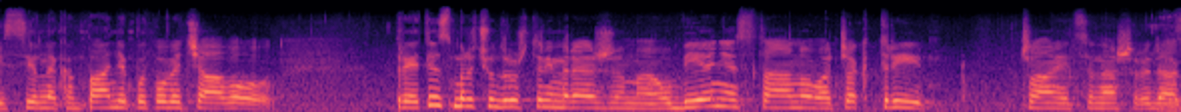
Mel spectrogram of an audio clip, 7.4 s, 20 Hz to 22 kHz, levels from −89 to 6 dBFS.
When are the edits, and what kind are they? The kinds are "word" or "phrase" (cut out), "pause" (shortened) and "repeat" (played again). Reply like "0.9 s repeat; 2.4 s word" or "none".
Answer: 0.9 s phrase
